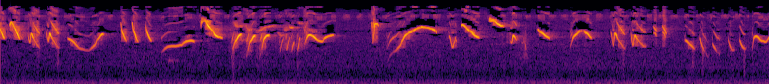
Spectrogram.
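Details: Yellow-fronted canary in sustained song: rapid sequence of clear whistled notes, many rising or arching slurs and quick repeated chips, nearly continuous, with a low background rumble.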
